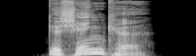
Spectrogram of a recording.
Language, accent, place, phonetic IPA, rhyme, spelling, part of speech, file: German, Germany, Berlin, [ɡəˈʃɛŋkə], -ɛŋkə, Geschenke, noun, De-Geschenke.ogg
- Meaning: nominative/accusative/genitive plural of Geschenk (“gift, present”)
